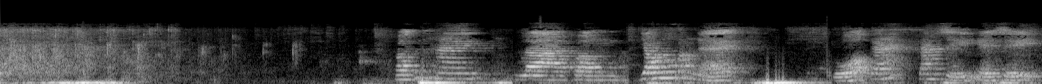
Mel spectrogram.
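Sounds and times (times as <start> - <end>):
round of applause: 0.0 - 3.2
speech: 4.0 - 7.5, 8.2 - 10.4.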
